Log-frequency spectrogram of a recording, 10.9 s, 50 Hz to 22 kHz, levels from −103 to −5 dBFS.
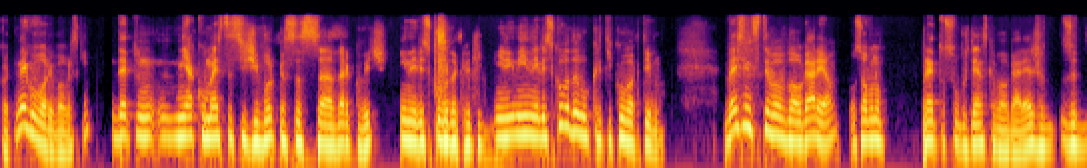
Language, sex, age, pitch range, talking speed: Bulgarian, male, 20-39, 130-175 Hz, 165 wpm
